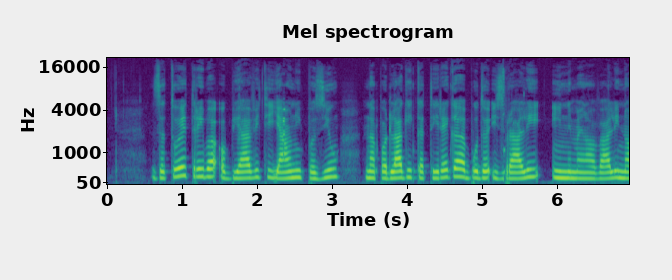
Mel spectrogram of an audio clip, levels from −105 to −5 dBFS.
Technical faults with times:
2.35-2.37 damaged data in a compressed stream
5.27-5.31 damaged data in a compressed stream

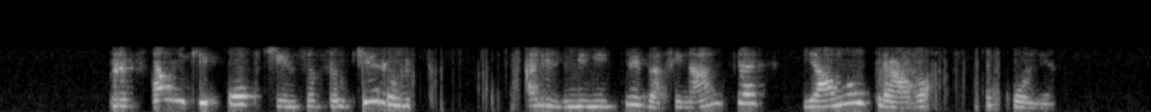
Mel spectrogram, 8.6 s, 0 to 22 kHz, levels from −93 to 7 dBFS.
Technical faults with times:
0.00-8.64 tandem speech coding

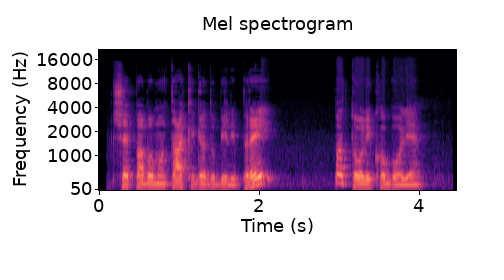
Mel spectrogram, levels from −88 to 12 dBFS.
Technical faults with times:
2.03-4.47 sample clock jitter

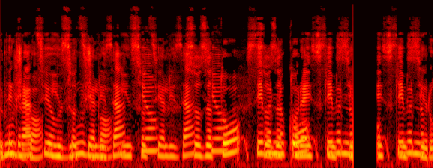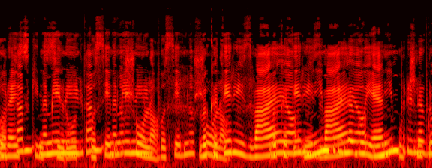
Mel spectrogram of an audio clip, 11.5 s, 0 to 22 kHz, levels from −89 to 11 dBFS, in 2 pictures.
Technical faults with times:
0.00-11.54 doubled audio track
4.70-5.65 stream reconnect

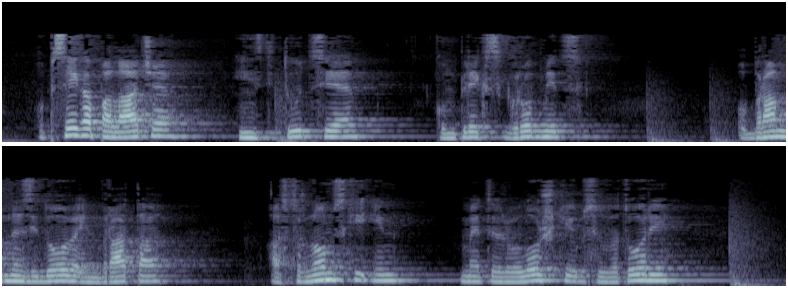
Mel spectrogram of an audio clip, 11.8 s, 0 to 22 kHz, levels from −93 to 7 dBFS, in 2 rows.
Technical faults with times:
0.00-11.77 MP3 compression

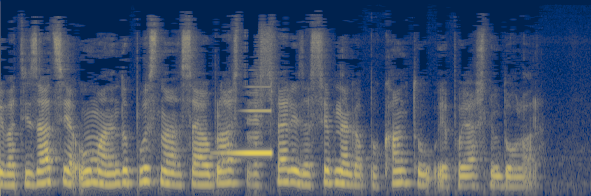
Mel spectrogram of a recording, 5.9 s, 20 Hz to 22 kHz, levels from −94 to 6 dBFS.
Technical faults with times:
2.10-2.74 loudspeaker feedback squeal

